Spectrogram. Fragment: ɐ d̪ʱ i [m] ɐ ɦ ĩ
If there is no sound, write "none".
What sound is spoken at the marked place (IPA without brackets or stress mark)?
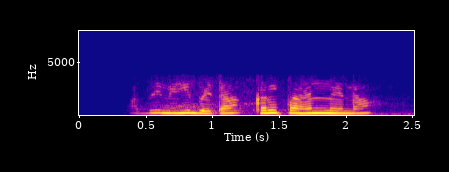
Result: n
